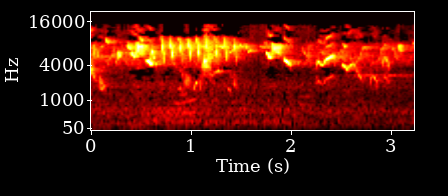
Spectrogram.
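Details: A Gray Catbird at Point Pelee National Park, Leamington, Ontario, singing on and on in a mimicking song, gives a rapid, jumbled run of high squeaky and chattering notes, with quick trills and short whistled slurs over faint background hiss.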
